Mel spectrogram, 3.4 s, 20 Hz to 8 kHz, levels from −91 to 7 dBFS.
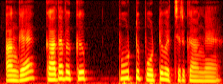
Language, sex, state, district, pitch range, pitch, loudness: Tamil, female, Tamil Nadu, Nilgiris, 170-225 Hz, 195 Hz, -18 LUFS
